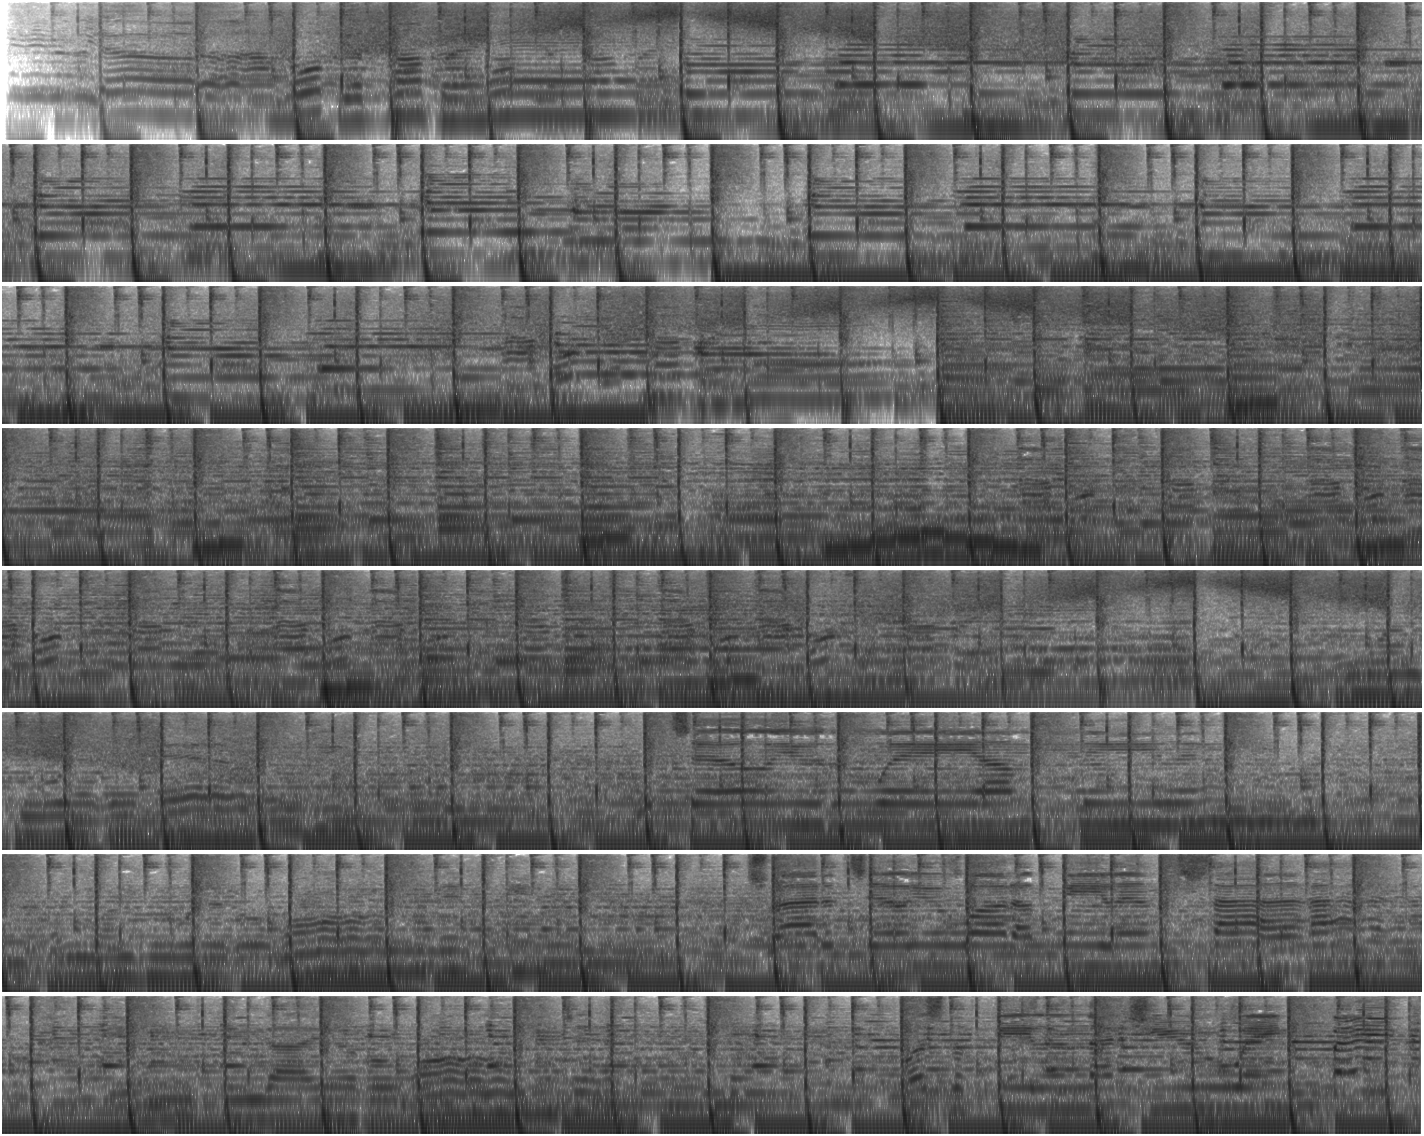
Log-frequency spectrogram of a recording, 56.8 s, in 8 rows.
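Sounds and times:
funk nu-disco remix music: 0.0s - 56.7s.

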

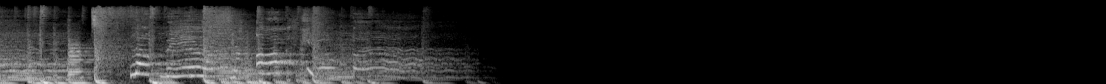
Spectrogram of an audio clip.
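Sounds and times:
80s-style beat at 110 bpm: 0.0s - 4.6s.

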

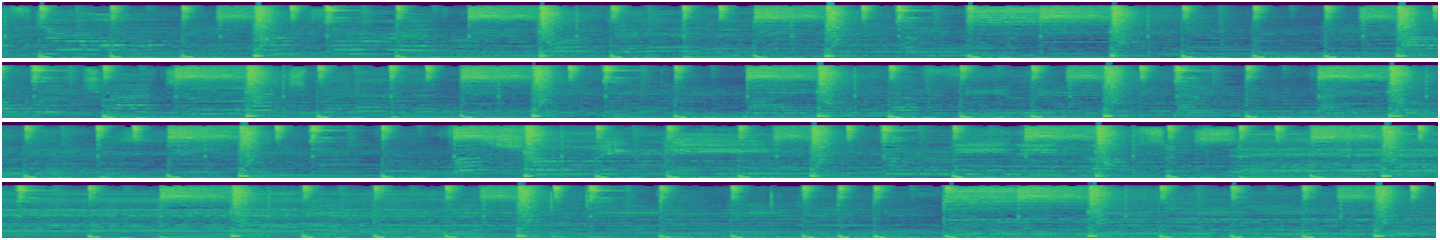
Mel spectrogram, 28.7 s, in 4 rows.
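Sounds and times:
rock music: 0.0s - 28.6s.

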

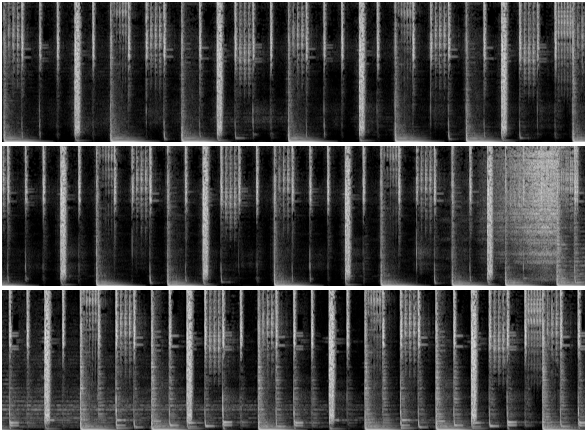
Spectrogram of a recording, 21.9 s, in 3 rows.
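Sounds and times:
hip hop music: 0.0s - 21.8s.

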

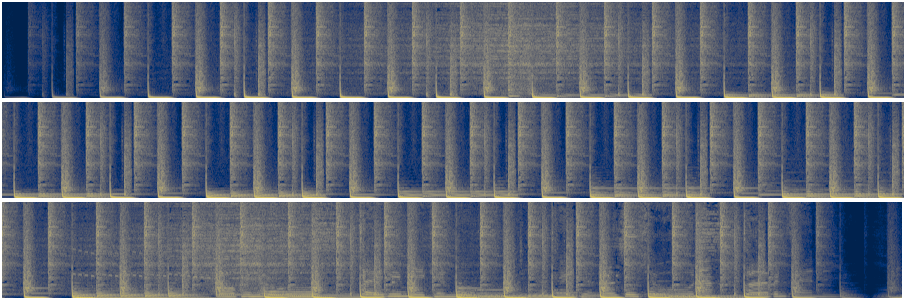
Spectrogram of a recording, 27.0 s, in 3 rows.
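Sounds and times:
house music: 0.2s - 27.0s.

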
